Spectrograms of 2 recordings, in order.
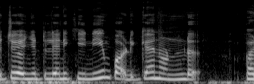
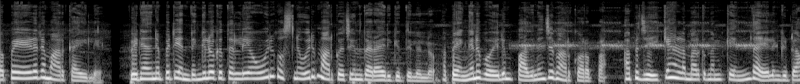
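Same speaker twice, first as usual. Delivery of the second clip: louder, boastful reassurance to the gang; loud pep talk; 8 dB louder than usual. Acted. Student hyping up classmates before the exam, loud and boastful. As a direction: pump up your nervous friends, loudly.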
